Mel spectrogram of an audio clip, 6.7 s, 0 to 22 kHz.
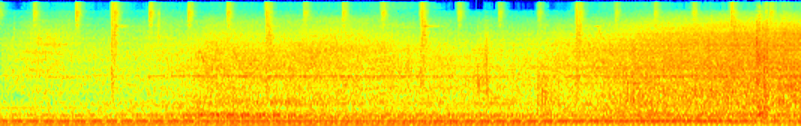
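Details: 1996 Chevrolet Blazer after alternator and thermostat install, revived after sitting non-running with an earlier oil starvation issue: loud, even open-header drone with a steady pulse of about four beats a second, no clicking or rattle; normal clean idle.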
